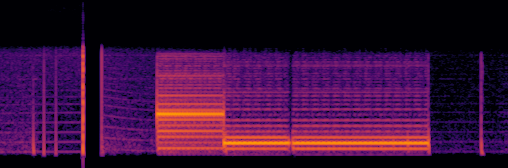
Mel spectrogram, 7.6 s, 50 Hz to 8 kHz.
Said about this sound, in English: Echo 3 Air, stand by for tones.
